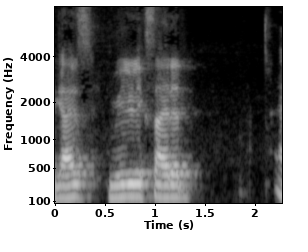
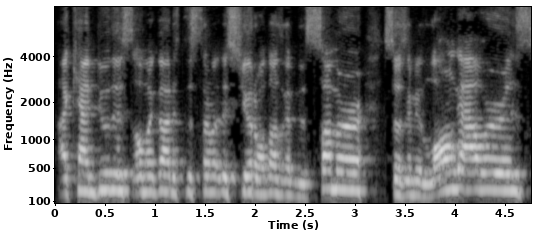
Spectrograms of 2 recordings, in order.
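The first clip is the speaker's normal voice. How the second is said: higher-pitched, panicked rush of complaints; mock panic; 4 semitones higher than usual. Teacher imitating people dreading Ramadan's arrival, mock panic. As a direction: act out someone panicking, voice raised in pitch. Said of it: "like, a panic".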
